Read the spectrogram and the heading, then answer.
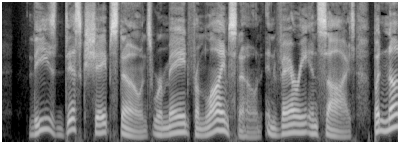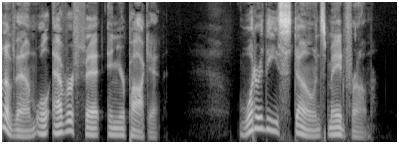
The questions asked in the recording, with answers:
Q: What are these stones made from?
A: These stones are made from limestone.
